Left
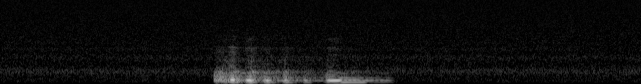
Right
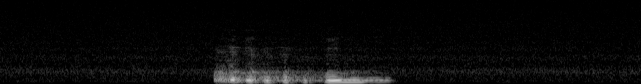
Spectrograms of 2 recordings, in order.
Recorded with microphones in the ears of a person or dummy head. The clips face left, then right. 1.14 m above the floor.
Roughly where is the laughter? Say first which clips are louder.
Right 1 dB; centre.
